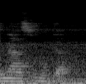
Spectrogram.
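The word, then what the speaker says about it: Nansubuga: It's until I did research and I found out that because our B is silent, so this is why when I say Nasuga, you don't hear the B very well.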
